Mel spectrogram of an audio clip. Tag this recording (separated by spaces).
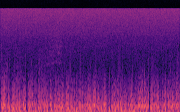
noise effect organic weird odd electronic cinematic effect-sound FX muffled loop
